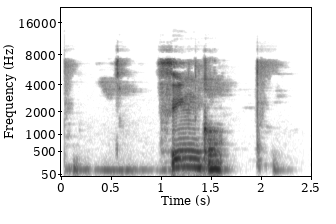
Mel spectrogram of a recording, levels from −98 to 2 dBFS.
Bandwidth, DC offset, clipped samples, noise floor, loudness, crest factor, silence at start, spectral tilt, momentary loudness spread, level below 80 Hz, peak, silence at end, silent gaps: 10 kHz; under 0.1%; under 0.1%; -46 dBFS; -23 LUFS; 24 dB; 0.05 s; -3.5 dB/octave; 24 LU; -62 dBFS; 0 dBFS; 0.35 s; none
